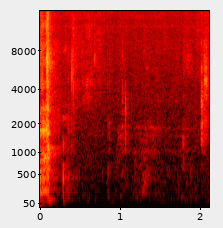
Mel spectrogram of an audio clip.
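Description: A few faint, scattered clicks and scrapes of a palette knife working thick gloss gel medium, scooping it from the jar and spreading it on a plastic sheet; otherwise near quiet.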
